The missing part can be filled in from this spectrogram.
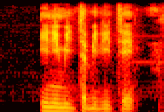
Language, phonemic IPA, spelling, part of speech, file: French, /i.ni.mi.ta.bi.li.te/, inimitabilité, noun, Fr-inimitabilité.ogg
- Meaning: inimitability, incontestability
